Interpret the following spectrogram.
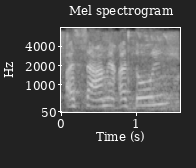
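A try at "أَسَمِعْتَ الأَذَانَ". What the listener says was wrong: ना ना आ अलग है। आ समिअतल अज़ाना।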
